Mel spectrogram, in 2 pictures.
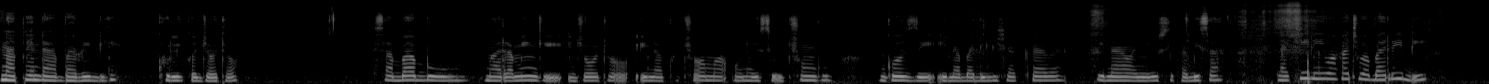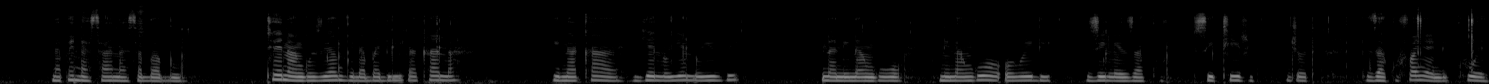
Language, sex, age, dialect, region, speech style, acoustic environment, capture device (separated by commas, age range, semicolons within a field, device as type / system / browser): Swahili, female, 25-34, Kenya - Nairobi Sheng-influenced, Kenya, focused; relaxed, silence, desktop / Windows / Chrome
